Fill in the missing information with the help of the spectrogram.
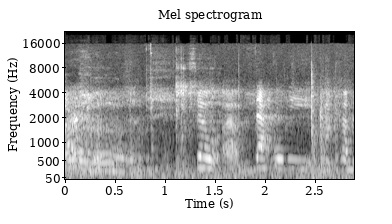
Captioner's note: laughter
